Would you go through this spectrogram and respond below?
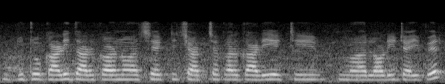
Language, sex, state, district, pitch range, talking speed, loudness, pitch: Bengali, female, West Bengal, North 24 Parganas, 220-235 Hz, 230 wpm, -17 LUFS, 225 Hz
